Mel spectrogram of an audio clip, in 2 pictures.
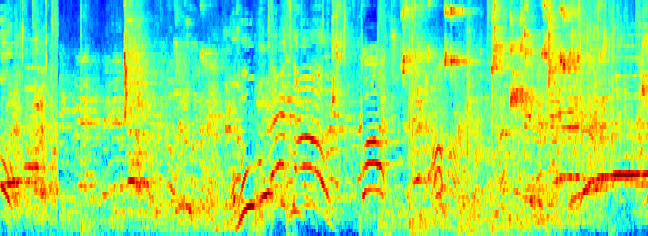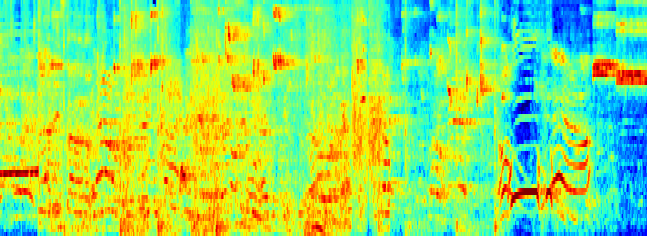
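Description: Basketball game play in a gymnasium: a ball bouncing on the hardwood court amid players' and spectators' voices calling out, echoing in the large hall.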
